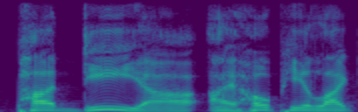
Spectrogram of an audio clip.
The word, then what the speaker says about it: Padilla: Bueno Malo says, "Padilla's name is pronounced Padilla.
